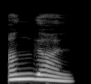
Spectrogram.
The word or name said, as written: ಅಂಗಾಲ್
